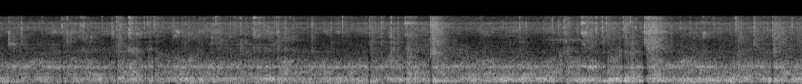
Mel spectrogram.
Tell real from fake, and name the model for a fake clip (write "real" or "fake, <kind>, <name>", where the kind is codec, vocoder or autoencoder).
fake, vocoder, BigVGAN v2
